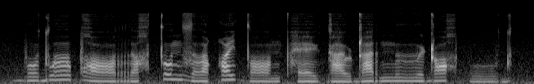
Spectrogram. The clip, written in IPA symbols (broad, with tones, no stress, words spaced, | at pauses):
bo˧dwɤː˥bʁɔː˩rɤ˩χ t̪o˥nzɤ˩ qʷi˥ d̪ɔː˩npʰɛ˩y̯ɡa˩u̯ ɖa˧rn̪ɯː˧ɖɔ˥χ pu˩d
